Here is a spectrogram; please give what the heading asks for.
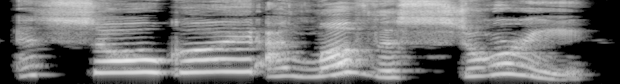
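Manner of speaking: high, loud, slow gush. Real, not acted. Host gushing about a story podcast, high and slow. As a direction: gush like you adore it.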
